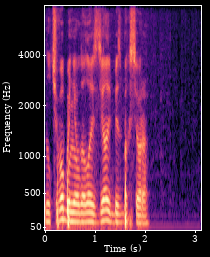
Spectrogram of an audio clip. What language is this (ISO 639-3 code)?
rus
